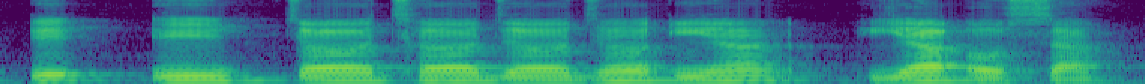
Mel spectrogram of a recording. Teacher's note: उसके बाद में ताल से बोले जाने वाले इ च छ ज झ इया या और सा, ये जो वर्ण हैं ये ताल से बोले जाते हैं, इन्हें तालव्य भी कहते हैं।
